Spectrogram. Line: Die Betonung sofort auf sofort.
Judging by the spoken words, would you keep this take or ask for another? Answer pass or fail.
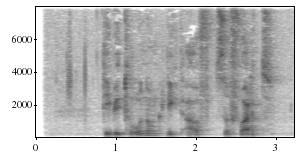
fail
